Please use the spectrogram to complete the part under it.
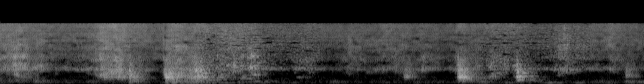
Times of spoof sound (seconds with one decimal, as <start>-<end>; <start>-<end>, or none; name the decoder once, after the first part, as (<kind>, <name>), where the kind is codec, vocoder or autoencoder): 0.0-2.0 (vocoder, Vocos); 3.2-4.8; 5.9-6.4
